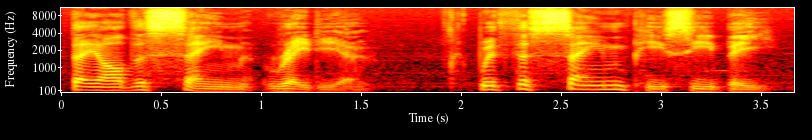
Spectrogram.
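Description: A man presents a scripted explainer to camera in a measured, formal, methodical way. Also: deep voice, very animated, soft background music. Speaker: video presenter and radio reviewer. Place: small indoor home studio room.

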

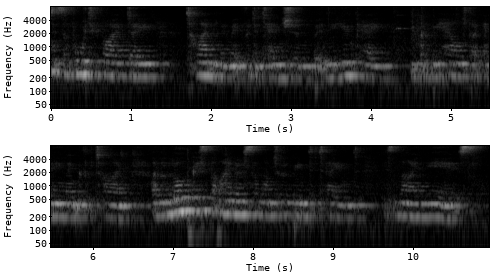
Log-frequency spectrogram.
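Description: A middle-aged woman giving a measured, earnest prepared talk as a charity speaker. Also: mid-range voice, mellow. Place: indoor library event space with audience. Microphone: handheld microphone. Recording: very echoey room, distant, faint noise.

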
